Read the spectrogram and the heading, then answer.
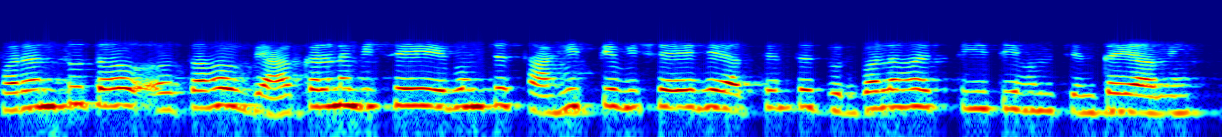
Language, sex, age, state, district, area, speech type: Sanskrit, female, 18-30, Odisha, Jagatsinghpur, urban, conversation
